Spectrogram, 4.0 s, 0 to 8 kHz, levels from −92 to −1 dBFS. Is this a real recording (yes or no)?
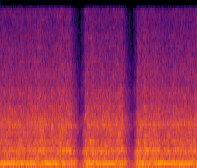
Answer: yes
